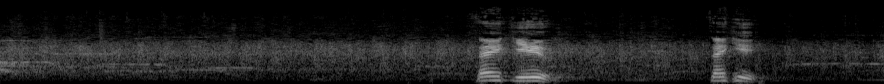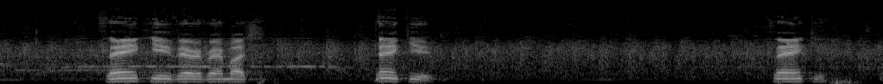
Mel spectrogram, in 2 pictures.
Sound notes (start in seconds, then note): 3.4 cheers and applause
